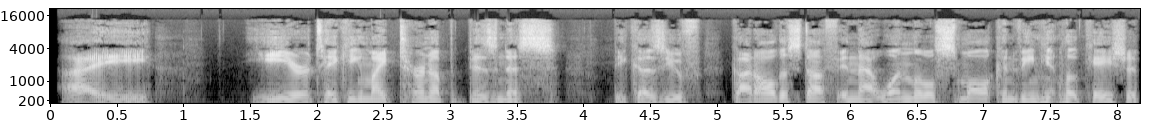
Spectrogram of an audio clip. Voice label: saying aye ye are taking my turnip business pirate farmer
